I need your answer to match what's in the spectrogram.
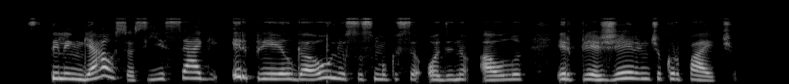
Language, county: Lithuanian, Vilnius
